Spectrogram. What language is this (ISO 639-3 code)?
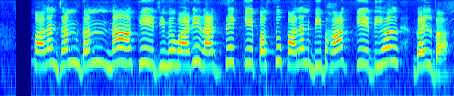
bho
